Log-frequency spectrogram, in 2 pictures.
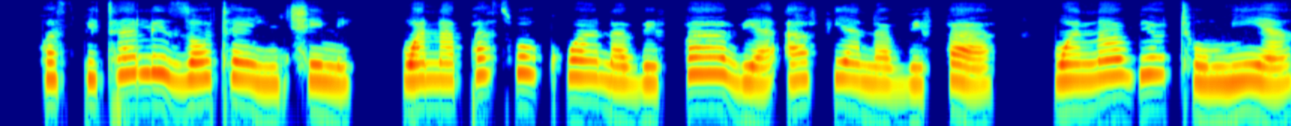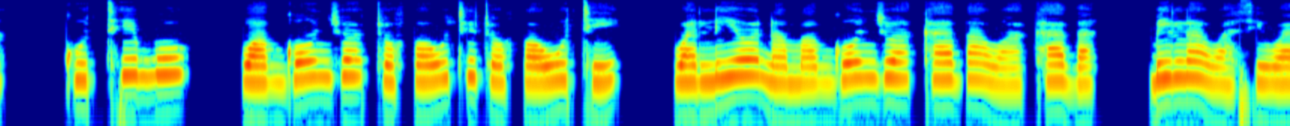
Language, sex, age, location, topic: Swahili, female, 25-35, Nairobi, health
